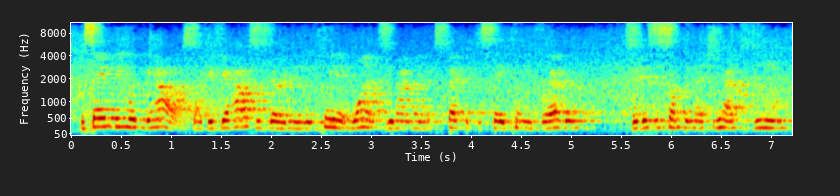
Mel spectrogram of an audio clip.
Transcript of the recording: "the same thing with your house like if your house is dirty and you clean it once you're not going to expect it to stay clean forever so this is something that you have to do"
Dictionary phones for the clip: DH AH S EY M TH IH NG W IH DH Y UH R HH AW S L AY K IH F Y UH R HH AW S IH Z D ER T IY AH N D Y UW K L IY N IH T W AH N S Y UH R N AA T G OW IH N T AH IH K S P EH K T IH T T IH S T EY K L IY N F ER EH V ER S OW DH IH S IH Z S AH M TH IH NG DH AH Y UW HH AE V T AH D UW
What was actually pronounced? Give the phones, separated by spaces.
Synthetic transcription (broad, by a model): DH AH S EY M TH IH NG W IH DH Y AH R HH AW S L AY K IH F Y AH R HH AW S IH Z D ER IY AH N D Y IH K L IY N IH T W AH N S Y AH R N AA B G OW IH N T IH K S P EH K T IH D T IH S T EY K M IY F ER EH V ER S OW DH IH S IH Z S AH M TH IH NG DH AH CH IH HH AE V T AH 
